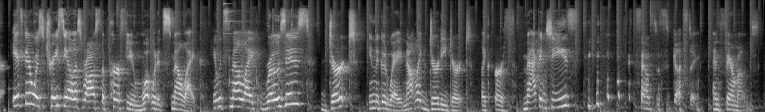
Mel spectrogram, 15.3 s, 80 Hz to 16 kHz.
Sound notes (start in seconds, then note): 11.7 laughs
